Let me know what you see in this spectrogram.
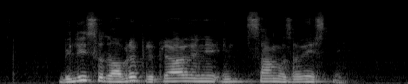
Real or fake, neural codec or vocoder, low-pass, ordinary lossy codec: real; none; 10.8 kHz; Opus, 16 kbps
